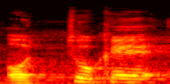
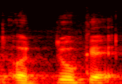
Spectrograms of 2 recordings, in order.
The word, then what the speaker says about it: Otuke: The Honorable Paul Omara, he is Otuke MP. You know, I like the true pronunciation of that constituency. It is not Otuke, as some people say. It is Otuke.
